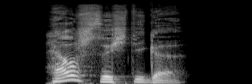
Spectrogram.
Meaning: inflection of herrschsüchtig: 1. strong/mixed nominative/accusative feminine singular 2. strong nominative/accusative plural 3. weak nominative all-gender singular
- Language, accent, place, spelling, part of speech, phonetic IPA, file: German, Germany, Berlin, herrschsüchtige, adjective, [ˈhɛʁʃˌzʏçtɪɡə], De-herrschsüchtige.ogg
